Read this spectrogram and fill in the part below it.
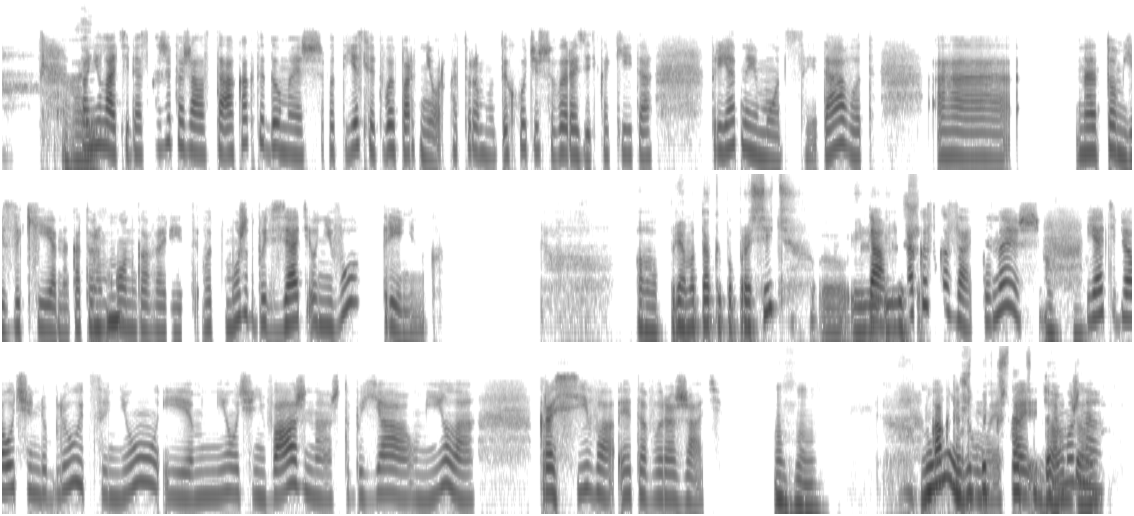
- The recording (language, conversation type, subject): Russian, advice, Почему мне трудно выразить свои чувства словами?
- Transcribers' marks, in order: tapping; other background noise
